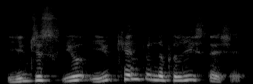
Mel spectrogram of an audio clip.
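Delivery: high put-on driver voice; cab driver. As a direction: explain in a high, squeaky imitation.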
